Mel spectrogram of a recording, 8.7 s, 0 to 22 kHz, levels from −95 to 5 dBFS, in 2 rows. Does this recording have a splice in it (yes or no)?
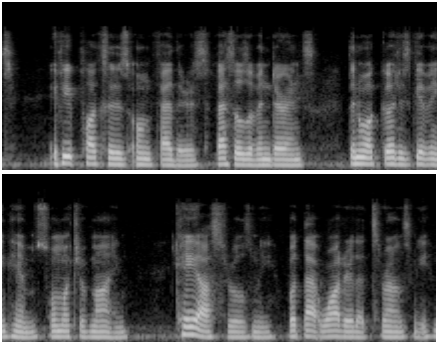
no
